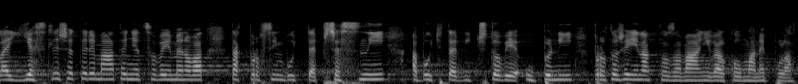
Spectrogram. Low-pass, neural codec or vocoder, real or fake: 7.2 kHz; none; real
